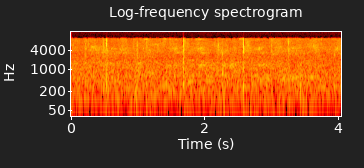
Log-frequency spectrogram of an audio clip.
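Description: Horse hooves clip-clopping at a walk on a paved street, a sharp knock about every half second, over a steady background of street noise.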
